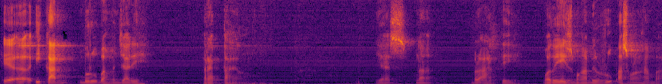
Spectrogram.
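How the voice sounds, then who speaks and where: A male pastor with an Indonesian accent, preaching a sermon in an animated way that swings between loud, high passages and quiet, low ones, with English phrases mixed in. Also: creaky, a little hiss or hum.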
